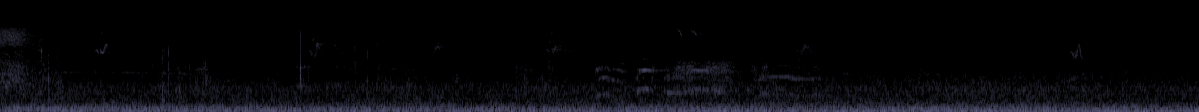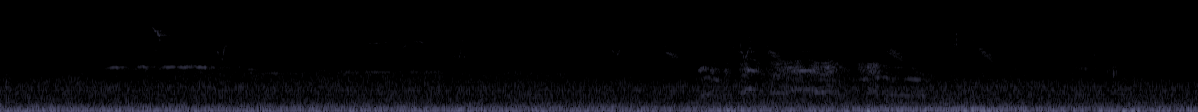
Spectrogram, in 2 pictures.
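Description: Quiet outdoor ambience: a steady low rumble, with a distant bird call twice, about ten seconds apart, and a few short high chirps.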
